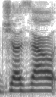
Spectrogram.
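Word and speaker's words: Gazelle: I also liked Gisele I know it spelled Gaza but they actually pronounced it Jessa in the movie so she was another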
